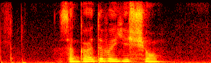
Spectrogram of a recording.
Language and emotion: Russian, neutral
